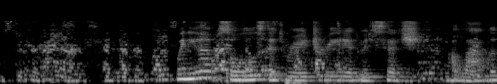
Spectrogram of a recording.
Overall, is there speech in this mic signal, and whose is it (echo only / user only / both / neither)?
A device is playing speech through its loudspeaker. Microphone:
both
